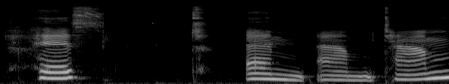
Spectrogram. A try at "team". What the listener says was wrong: Remember EA, how you pronounce it? There's an E.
